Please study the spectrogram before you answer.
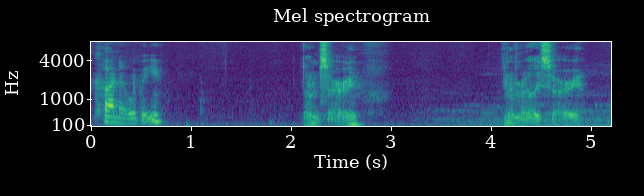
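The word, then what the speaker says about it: Kenobi: not going to let us go it's actually pronounced kanobi i'm sorry i'm really sorry you should be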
